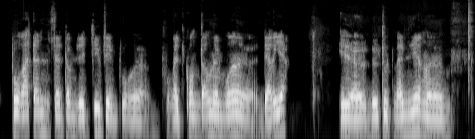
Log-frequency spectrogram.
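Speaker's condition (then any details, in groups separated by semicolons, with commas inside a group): Dystonia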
